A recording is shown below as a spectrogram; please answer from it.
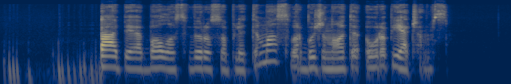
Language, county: Lithuanian, Vilnius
